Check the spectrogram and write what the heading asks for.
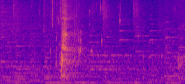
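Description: Water splashing and dripping in a plastic tub as a head is pulled out during apple bobbing, with one sharper splash about three-quarters of a second in. Background music plays throughout.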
